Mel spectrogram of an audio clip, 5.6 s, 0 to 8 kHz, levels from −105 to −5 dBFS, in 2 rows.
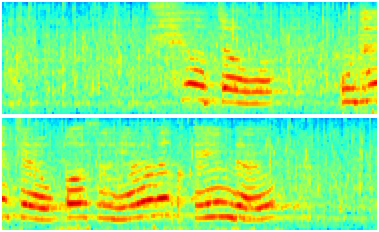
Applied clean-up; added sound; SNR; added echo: none; Stream; 18 dB; reverberation time 2.4 s.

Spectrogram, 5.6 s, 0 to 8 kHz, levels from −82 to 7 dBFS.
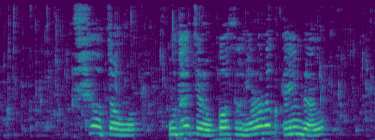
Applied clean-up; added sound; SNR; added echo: classical method WPE with log-MMSE.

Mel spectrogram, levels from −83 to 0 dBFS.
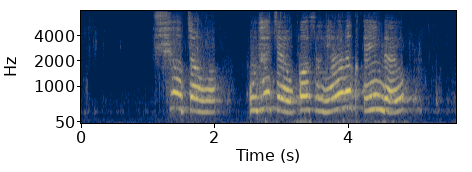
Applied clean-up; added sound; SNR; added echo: neural separator model SepFormer DNS4.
